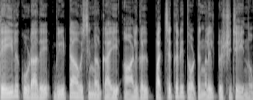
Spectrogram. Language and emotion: Malayalam, neutral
